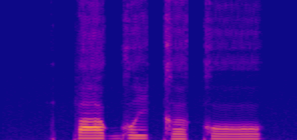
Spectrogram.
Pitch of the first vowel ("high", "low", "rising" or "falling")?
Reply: high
